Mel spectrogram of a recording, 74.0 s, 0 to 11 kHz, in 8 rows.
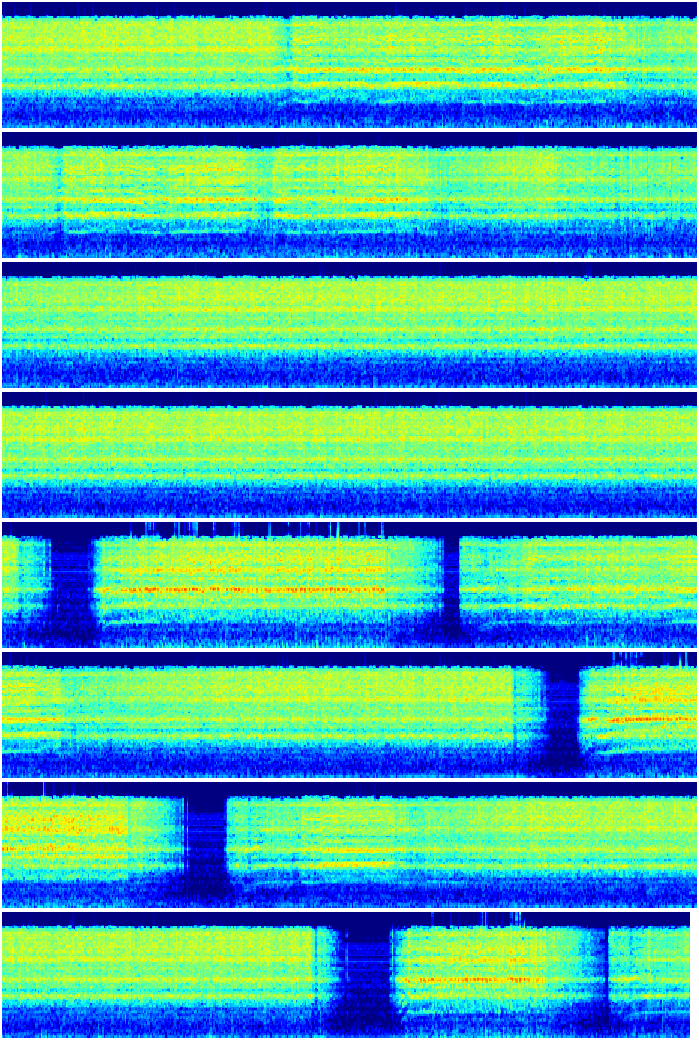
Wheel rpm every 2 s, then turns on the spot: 160, 160, 160, 160, 160, 160, 160, 160, 160, 160, 160, 160, 160, 160, 160, 160, 160, 160, 140, 90, 160, 70, 150, 160, 160, 160, 110, 110, 130, 70, 160, 160, 160, 160, 110, 100, 80.
none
